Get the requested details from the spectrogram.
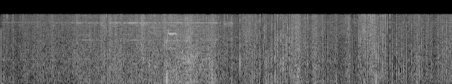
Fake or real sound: real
